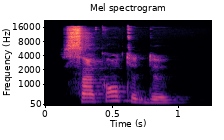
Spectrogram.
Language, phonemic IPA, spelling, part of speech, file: French, /sɛ̃.kɑ̃t.dø/, cinquante-deux, numeral, LL-Q150 (fra)-cinquante-deux.wav
- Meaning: fifty-two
